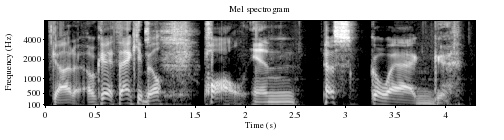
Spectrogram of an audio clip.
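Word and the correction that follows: Pascoag: Rhode Island. I'm mispronouncing it, aren't I, Paul? – Hey, Tom. It's Pasco, Rhode Island, but good okay.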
